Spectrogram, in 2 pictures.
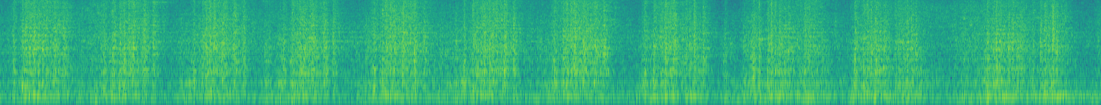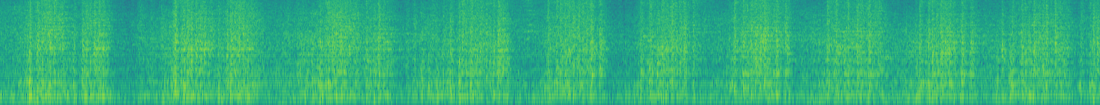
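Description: Freight train passing close: a loud, steady rumble of rolling cars with a regular clacking of wheels over rail joints, repeating a couple of times a second.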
